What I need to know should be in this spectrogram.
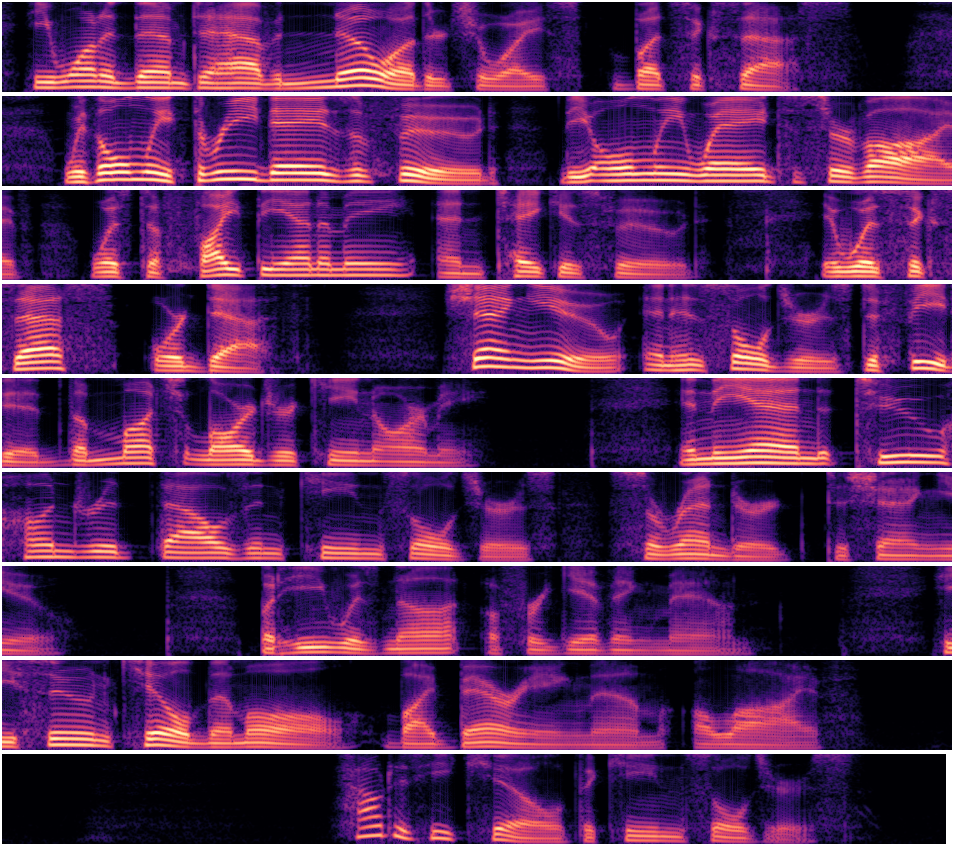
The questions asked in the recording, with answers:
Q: How did he kill the Qin soldiers?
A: He killed them by burying them alive.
